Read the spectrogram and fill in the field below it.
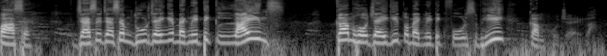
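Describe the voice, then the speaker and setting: A man's voice: very high voice, lively intonation, measured pace. A middle-aged man teaching a science class, asking his students questions and repeating the key answers back to them.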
